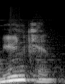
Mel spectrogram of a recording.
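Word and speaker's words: München: city there is Munich in German it's called moonkin and it's hard to say but Munich was the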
